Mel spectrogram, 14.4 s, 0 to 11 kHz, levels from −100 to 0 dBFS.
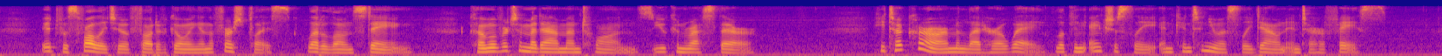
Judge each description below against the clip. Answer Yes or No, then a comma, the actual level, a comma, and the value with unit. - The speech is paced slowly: No, average, 165 wpm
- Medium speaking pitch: Yes, medium, 165 Hz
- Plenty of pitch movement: No, average, 3.2 semitones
